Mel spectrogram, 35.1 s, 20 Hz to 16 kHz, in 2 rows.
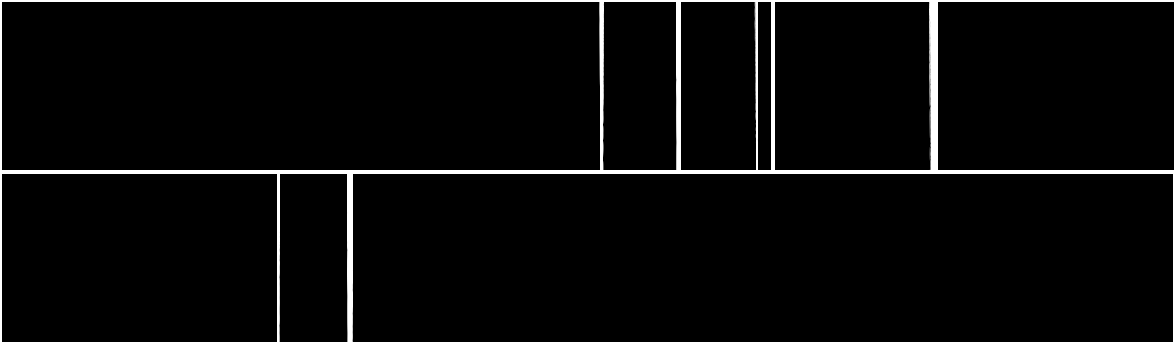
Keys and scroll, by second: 1.7 F12, 13.1 space, 16.6 1.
